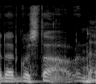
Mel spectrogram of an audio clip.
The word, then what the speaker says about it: Dadgostar: Och sen har jag Alice, säger vi Dadgostar eller Dadgostar tror du? Jag vet inte hur det uttalas. – Ja, alltså, det finns ju en partiledare som heter samma. – Mm. – Och då brukar vi säga Dadgostar. Dadgostar, då säger vi det nu också.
